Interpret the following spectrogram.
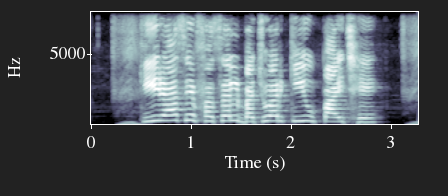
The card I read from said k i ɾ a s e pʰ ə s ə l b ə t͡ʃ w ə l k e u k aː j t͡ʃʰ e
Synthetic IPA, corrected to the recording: k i ɾ a s e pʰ ə s ə l b ə t͡ʃ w ə ɾ k i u p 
